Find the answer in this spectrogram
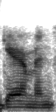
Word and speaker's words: German: German well Jeff was um and and he pronounced it Gman so I'm going to pronounce it the way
